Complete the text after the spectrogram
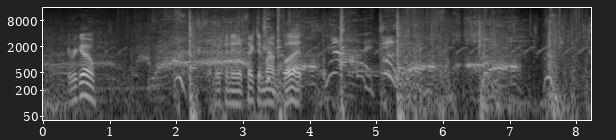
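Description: A man snarls and groans as he charges.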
